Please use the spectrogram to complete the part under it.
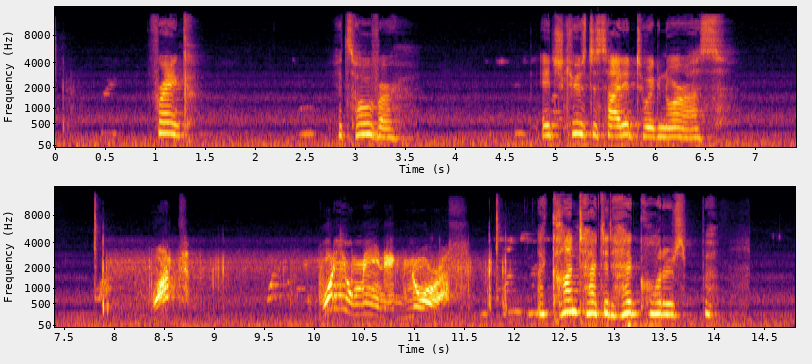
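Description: A young woman talks anxiously into a phone, close by.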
